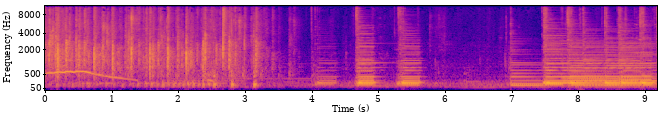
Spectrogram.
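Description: A crowd applauds with dense, steady clapping for about three seconds, then the clapping fades as sustained musical tones begin and swell in short bursts.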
